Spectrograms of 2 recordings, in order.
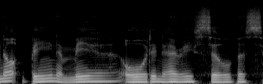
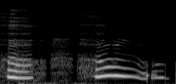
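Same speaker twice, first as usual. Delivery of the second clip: high, woeful exclamations; woeful cry; 3 dB louder than usual. A narrator's reading. Ermengarde learning her friend is hungry, woeful cry. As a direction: cry out in woe. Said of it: "she cried woefully".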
